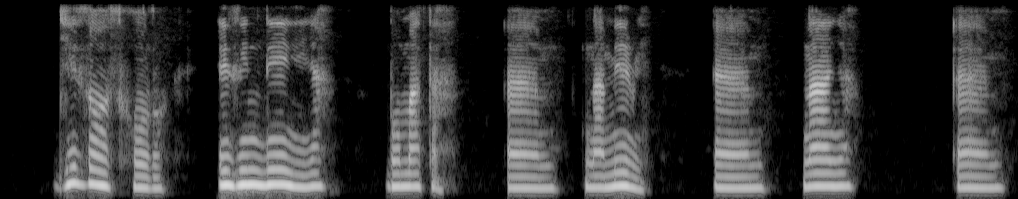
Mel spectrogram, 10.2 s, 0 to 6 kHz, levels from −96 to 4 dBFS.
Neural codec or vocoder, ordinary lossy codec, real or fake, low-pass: none; none; real; 5.4 kHz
